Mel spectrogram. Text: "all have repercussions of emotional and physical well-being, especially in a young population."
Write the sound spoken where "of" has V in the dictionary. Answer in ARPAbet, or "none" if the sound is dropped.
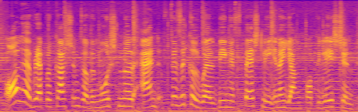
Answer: V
